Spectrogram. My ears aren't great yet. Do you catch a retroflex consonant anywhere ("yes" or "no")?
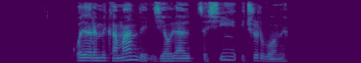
yes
